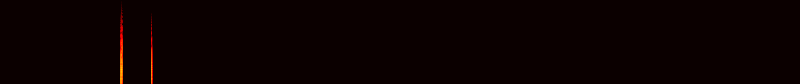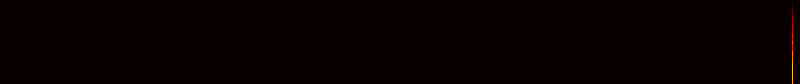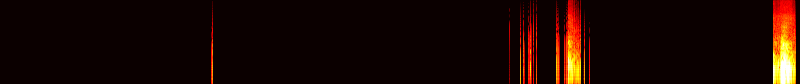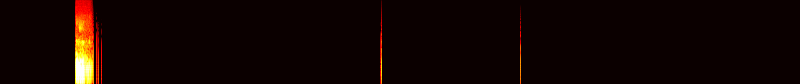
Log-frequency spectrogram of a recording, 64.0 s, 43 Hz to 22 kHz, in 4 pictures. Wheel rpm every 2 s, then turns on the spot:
0, 0, 0, 0, 0, 0, 0, 0, 0, 0, 0, 0, 0, 0, 0, 0, 0, 0, 0, 0, 0, 0, 0, 0, 0, 0, 0, 0, 0, 0, 0, 0.
none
